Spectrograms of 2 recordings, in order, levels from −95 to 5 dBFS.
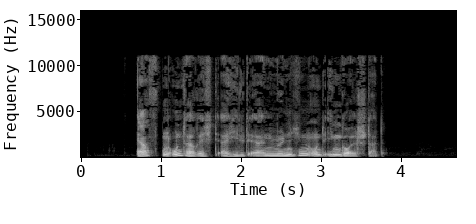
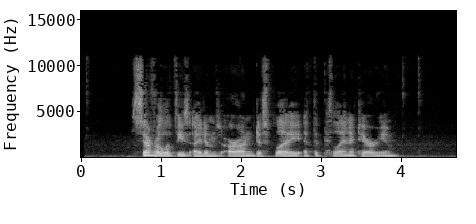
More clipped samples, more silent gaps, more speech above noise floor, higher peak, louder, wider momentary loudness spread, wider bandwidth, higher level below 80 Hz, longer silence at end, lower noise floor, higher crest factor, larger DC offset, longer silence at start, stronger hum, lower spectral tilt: neither; neither; first, 59 dB vs 37 dB; about the same, -6 dBFS vs -4 dBFS; about the same, -23 LUFS vs -22 LUFS; second, 7 LU vs 11 LU; about the same, 11.5 kHz vs 11.5 kHz; second, -58 dBFS vs -42 dBFS; first, 1 s vs 0.75 s; first, -82 dBFS vs -58 dBFS; about the same, 18 dB vs 18 dB; neither; about the same, 0.7 s vs 0.65 s; neither; about the same, -7 dB/octave vs -6 dB/octave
